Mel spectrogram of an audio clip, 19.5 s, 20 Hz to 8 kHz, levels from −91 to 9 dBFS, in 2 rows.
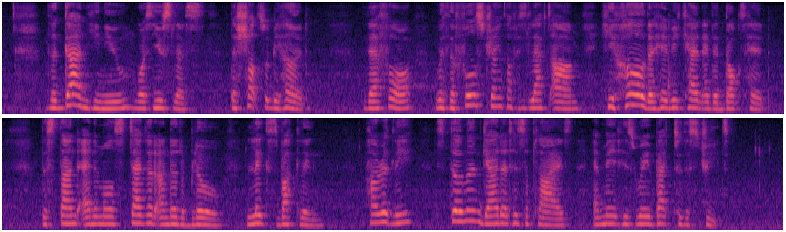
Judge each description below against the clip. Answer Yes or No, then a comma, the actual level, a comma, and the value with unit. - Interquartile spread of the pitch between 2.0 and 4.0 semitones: Yes, narrow, 2.5 semitones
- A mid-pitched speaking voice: No, high, 195 Hz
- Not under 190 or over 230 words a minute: No, average, 155 wpm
